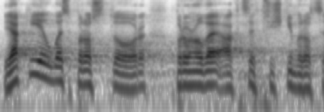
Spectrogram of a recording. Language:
Czech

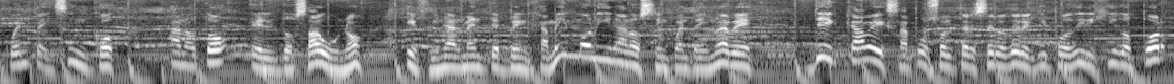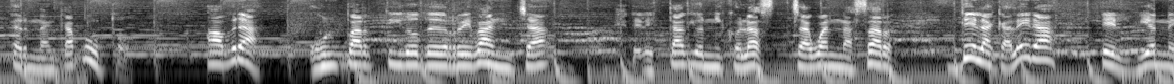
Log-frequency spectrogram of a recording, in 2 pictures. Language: Spanish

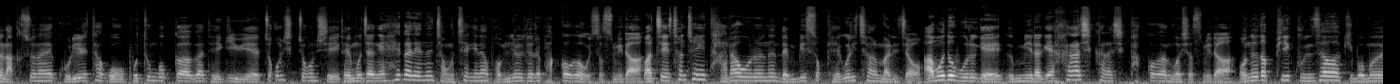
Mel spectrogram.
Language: Korean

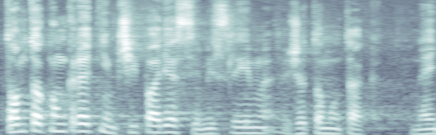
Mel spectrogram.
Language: Czech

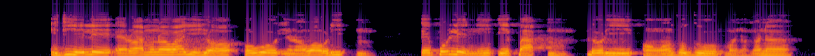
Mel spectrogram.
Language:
Yoruba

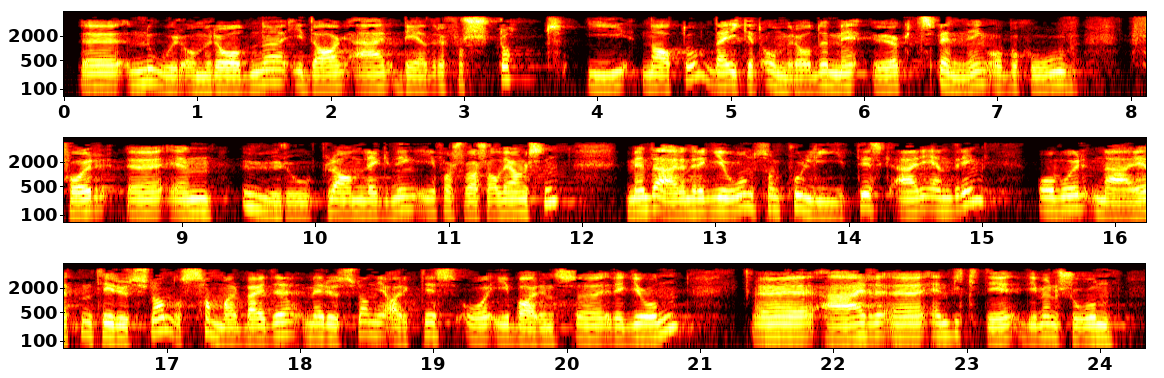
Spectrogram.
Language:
Norwegian Bokmål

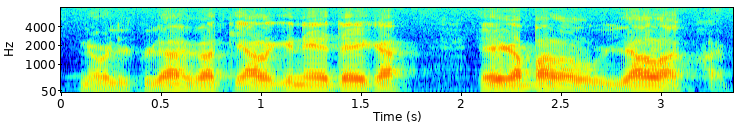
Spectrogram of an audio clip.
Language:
Finnish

